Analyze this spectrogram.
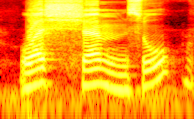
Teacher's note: Pada bacaan wasyamsu di sini ada alif lam syamsiah yang mana alif lam dan alif dan lamnya tertulis akan tetapi alif dan lamnya tidak dibaca sehingga kita langsung baca ke huruf setelahnya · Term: alif lam syamsiyah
